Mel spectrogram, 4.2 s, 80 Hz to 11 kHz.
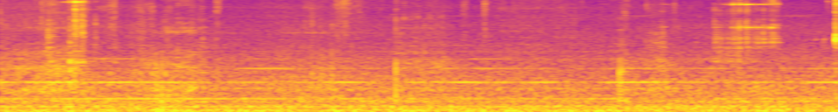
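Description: Faint metallic clicks and taps from a serpentine belt tensioner and belt being handled on a 6.0L Power Stroke diesel engine, with a few scattered ticks and a short clinking run near the end.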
